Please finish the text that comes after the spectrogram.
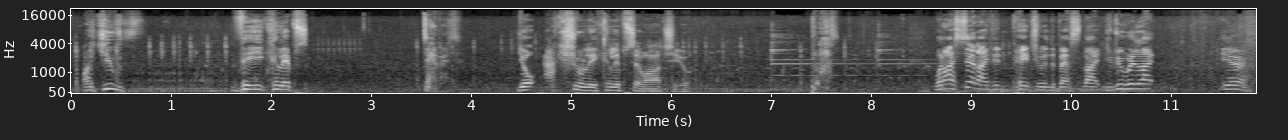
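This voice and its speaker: An actor playing a silver-tongued wandering musician in a fantasy audio drama, sardonic and theatrical, easily flustered. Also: male voice, fairly high pitch, a bit bright, a little hiss or hum. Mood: rueful disbelief.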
